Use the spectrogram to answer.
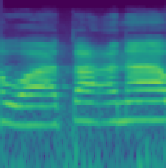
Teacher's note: وَأَطَعْنَا کے طوا کو بھی موٹی آواز سے پڑھیں گے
